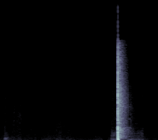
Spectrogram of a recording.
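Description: Near silence, broken near the end by a single sharp click.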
